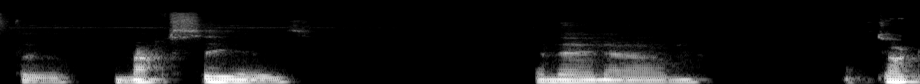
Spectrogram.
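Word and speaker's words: La Marseillaise: it is the marseilles and he just couldn't pronounce that because of his accent which is totally fine so again it's the maxey is and then um we talked about the date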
